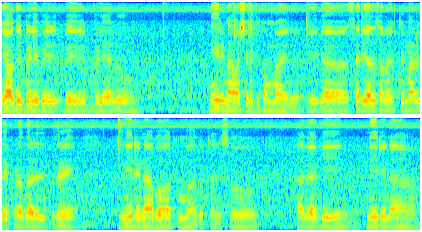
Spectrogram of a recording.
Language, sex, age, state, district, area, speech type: Kannada, male, 18-30, Karnataka, Tumkur, urban, spontaneous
